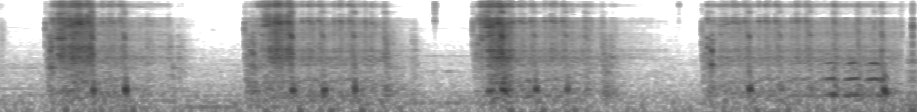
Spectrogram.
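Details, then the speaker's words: Yamaha Byson carburetor motorcycle, carburetor leaking/flooding after a battery change, cranked after carb reassembly: four short starter bursts that never fire; no-start, so next the pilot and main jet are adjusted and the spark plug is suspected. "Lalu, setelah itu kita pasangkan selang bensin masuk ke dalam karburator. Setelah itu, kita Kita tes starter, kita lihat hasilnya seperti apa."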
